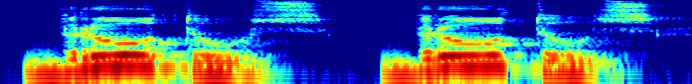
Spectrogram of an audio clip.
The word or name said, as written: de brooddoos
